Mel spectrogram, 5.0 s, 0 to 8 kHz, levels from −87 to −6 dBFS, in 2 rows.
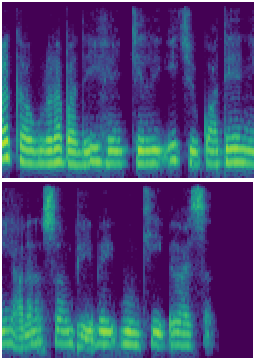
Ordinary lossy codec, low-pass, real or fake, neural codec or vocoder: none; 7.2 kHz; fake; codec, 16 kHz in and 24 kHz out, 0.4 kbps, LongCat-Audio-Codec, fine tuned four codebook decoder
